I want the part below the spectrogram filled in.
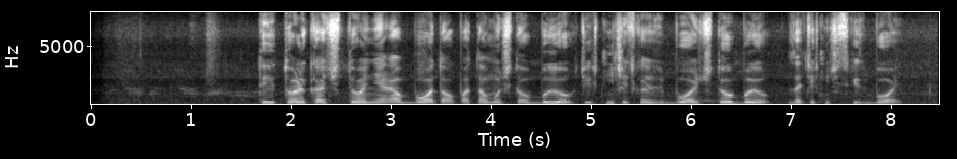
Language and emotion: Russian, neutral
